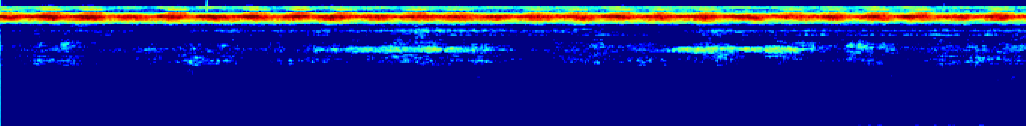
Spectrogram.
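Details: Cricket chirping at night: a shrill, sustained, rapidly pulsing trill on one high note, with soft, lower chirps mid-clip and a faint low rumble toward the end.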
